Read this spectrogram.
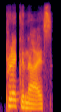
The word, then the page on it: preconize: Indian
